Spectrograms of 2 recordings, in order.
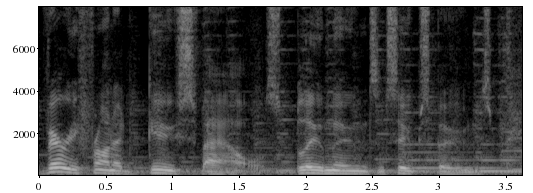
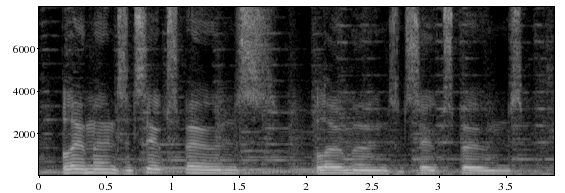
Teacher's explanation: I'll start off with very fronted goose vowels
